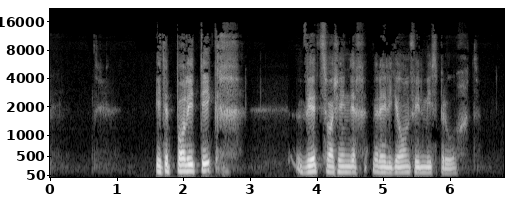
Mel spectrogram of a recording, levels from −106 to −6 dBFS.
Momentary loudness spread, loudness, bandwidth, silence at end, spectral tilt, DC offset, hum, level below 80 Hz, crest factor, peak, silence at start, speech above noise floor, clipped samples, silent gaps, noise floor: 16 LU; -24 LUFS; 15 kHz; 0.6 s; -7 dB/octave; under 0.1%; none; -70 dBFS; 20 dB; -6 dBFS; 1.6 s; 54 dB; under 0.1%; none; -78 dBFS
